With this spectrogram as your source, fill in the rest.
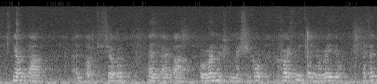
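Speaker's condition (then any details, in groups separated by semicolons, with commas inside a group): Traumatic brain injury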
